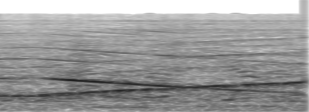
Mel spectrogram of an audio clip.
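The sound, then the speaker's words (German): Sirens of real ambulances and fire engines pulling up for a rescue exercise wail steadily, their high tones slowly gliding and overlapping, with a low rumble of traffic underneath and no voices. “Dafür sind echte Kranken- und Feuerwehrwagen vorgefahren.”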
